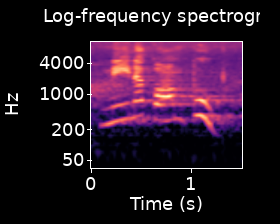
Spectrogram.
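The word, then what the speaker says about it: nincompoop: ठीक है, प्रोनाउंसिएशन क्या होगा, नीनकॉम्पुप।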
